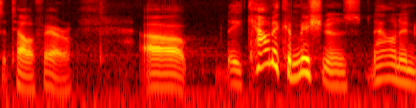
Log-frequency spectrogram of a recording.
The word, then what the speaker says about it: Taliaferro: Some people said Toliver County but we pronounced it Taliaferro.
